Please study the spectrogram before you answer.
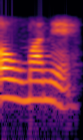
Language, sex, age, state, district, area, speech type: Manipuri, female, 45-60, Manipur, Bishnupur, rural, conversation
